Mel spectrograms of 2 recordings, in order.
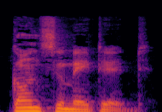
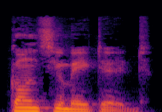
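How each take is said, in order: First: It is said in an American accent. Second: It is said in a British accent.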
